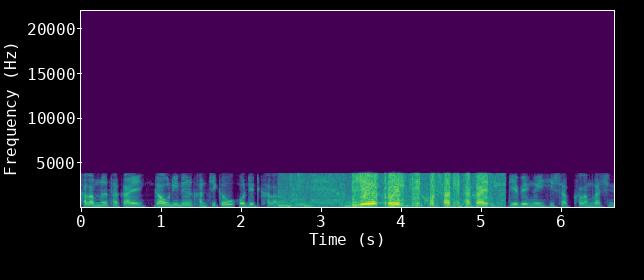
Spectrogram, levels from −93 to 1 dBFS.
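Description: Right after "गावनिनो खान्थिखौ अडिट", from 2.47 to 5.31 s, mu-law and A-law get mixed up: mu-law telephone audio is decoded as A-law, so levels scramble, the sound turns harsh, and pauses fill with hiss.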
